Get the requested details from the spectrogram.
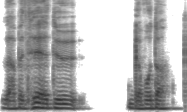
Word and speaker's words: Gévaudan: Le Bête de Gévaudan.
